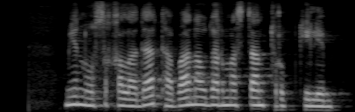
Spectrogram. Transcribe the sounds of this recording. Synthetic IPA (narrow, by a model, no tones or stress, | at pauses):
me̞nwo̞səqʰɑlˠɑd̪ɑt̪ʰɑbɑnɑwd̪ɑɾmɑsət̪ɑnt̪ʰʊɾəp̚kʲʰe̞le̞m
